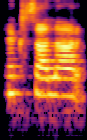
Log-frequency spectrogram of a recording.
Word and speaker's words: exhalar: Exhalar, inhalar. And I love how Diane pronounced those. She didn't pronounce the H. Because remember that the H is silent.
